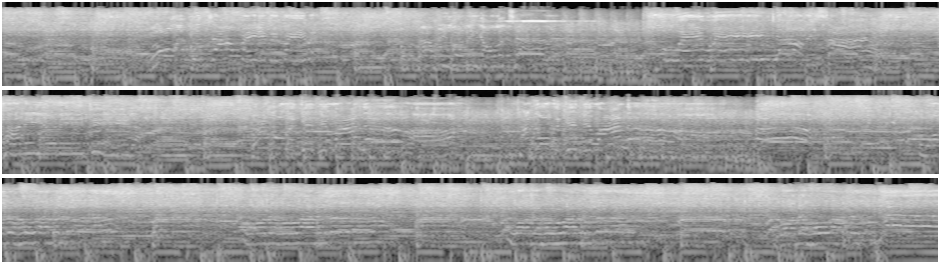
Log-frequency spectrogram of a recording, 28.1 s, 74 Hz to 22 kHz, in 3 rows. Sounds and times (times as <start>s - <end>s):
Heavy metal: 0.0s - 28.1s
Punk rock: 0.0s - 28.1s
Singing: 6.4s - 28.1s.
